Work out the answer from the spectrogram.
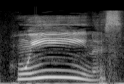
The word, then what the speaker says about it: ruínas: que está na questão em ruínas eu tenho sílaba tônica o i ruinas sílaba tônica um outro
